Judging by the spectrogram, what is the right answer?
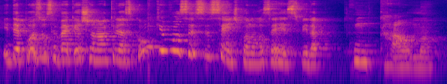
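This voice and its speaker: A woman's voice: high voice, huge pitch swings, fast talker, creaky. A woman teacher with a Brazilian Portuguese accent, talking parents through the week's homework in a chatty way, often checking in with little tag questions. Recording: echoey room.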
